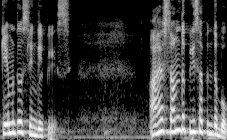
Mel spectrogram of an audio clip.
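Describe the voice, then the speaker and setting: A man speaks at a very fast pace. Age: 50s. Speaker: journalist and author. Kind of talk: lecture with reading aloud from own book.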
